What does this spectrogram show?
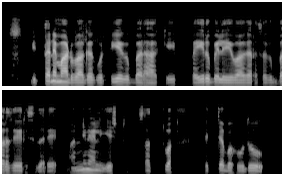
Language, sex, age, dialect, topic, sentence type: Kannada, male, 18-24, Coastal/Dakshin, agriculture, question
